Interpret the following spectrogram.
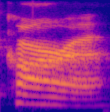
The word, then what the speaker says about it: Cara: Oh, side note, it's Cara. No it's shade Cara. at all. You No done said problem. her name wrong, Nero.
